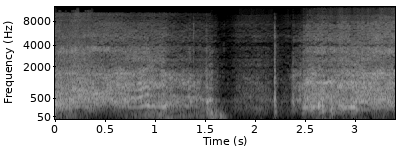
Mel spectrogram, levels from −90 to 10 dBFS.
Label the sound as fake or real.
fake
